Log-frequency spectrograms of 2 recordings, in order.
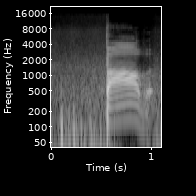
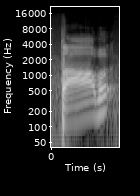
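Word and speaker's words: Taw: ഓഫ് സിറിയക്ക Alphabet twenty second letter is called താവ് ടി എ യു താവ് എന്നുള്ളതാണ് ഈ letter താവ് എന്ന വാക്കിന്റെ അർത്ഥം സൈൻ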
